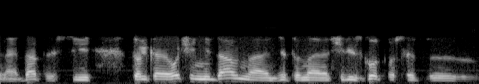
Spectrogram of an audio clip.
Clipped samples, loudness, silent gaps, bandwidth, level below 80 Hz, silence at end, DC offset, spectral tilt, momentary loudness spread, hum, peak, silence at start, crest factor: under 0.1%; -19 LUFS; none; 3.9 kHz; -62 dBFS; 0.05 s; under 0.1%; -8 dB/octave; 7 LU; none; -4 dBFS; 0 s; 16 dB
